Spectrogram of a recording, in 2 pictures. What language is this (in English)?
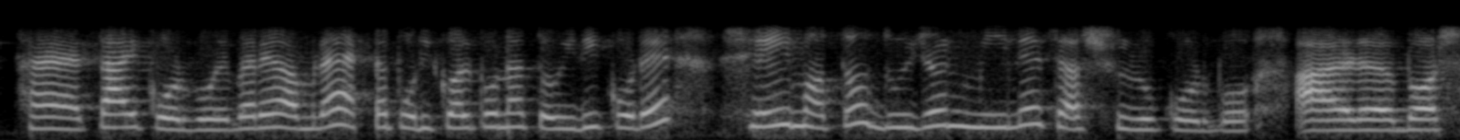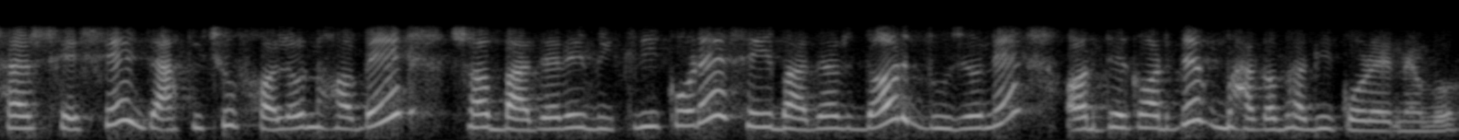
Bangla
